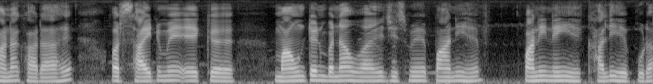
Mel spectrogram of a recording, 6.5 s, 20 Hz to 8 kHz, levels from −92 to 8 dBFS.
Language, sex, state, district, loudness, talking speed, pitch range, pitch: Hindi, male, Haryana, Rohtak, -19 LUFS, 200 wpm, 145-155 Hz, 150 Hz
